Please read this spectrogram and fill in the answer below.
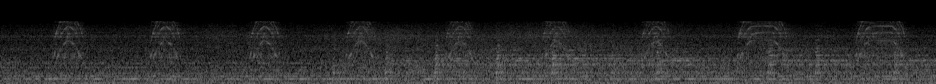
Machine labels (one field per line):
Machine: slide rail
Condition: normal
